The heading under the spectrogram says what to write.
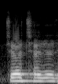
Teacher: च वर्ग का तालु होता है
